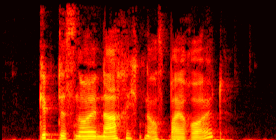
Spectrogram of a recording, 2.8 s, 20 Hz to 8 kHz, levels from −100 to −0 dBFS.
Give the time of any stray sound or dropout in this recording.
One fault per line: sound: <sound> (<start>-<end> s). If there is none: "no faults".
no faults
